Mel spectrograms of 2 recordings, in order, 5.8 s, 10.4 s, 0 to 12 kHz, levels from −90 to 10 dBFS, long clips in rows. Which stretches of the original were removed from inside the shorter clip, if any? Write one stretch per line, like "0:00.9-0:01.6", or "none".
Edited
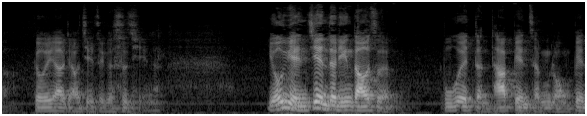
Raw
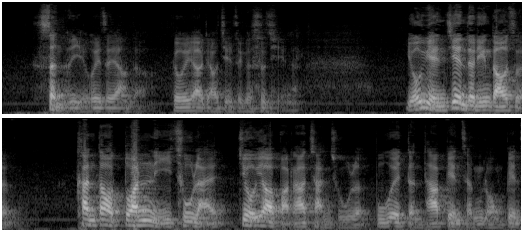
0:05.8-0:08.9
